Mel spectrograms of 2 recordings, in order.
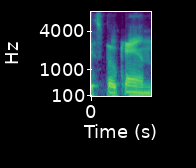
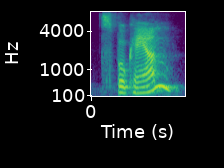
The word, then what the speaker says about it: Spokane: why you guys say Spokane so weird Spokane there's an e at the end of it it's Spokan uh because actually it's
